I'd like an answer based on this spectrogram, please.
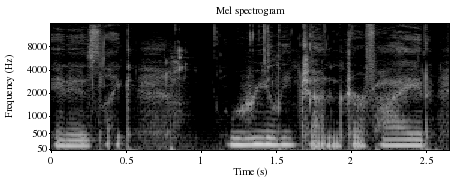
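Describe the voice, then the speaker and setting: Soft-spoken and relaxed in tone, a woman talks at a fairly slow pace and a fairly low pitch over noticeable background noise. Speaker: ASMR content creator, travel storyteller. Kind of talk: ASMR yap, casual talk to camera. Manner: soft-spoken, relaxed, chatty.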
